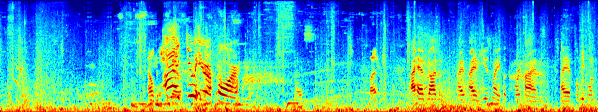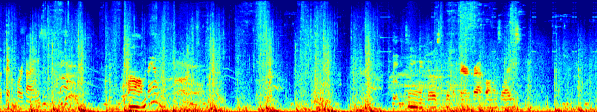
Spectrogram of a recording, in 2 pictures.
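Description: Game gunfire crackles in rapid bursts.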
